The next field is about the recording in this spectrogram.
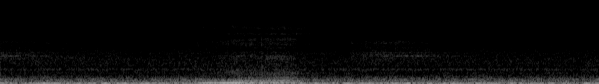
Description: Extreme female snoring on her back with wide open mouth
